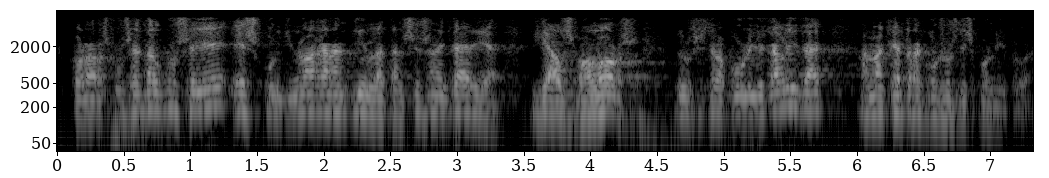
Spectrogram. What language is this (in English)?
Catalan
